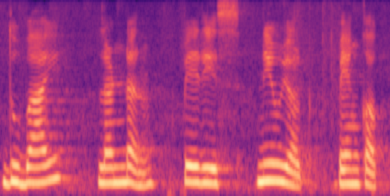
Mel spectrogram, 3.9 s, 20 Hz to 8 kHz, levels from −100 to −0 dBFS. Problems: constant background noise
